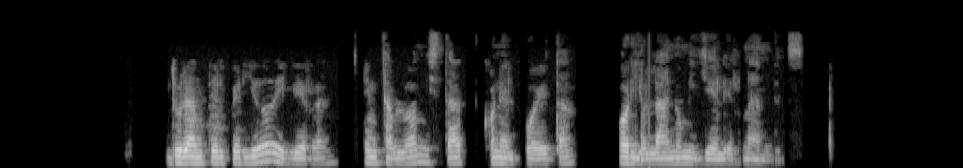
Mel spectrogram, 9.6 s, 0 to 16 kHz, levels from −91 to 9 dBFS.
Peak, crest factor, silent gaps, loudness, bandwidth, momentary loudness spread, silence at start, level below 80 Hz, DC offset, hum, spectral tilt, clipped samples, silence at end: -2 dBFS; 20 dB; 3.40-3.53 s, 4.67-4.83 s, 5.79-6.18 s; -20 LUFS; 7.8 kHz; 13 LU; 1.65 s; -62 dBFS; under 0.1%; none; -7.5 dB/octave; under 0.1%; 1.6 s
